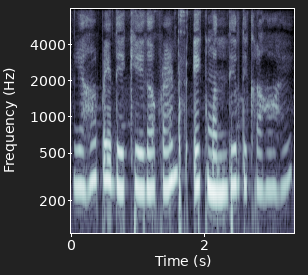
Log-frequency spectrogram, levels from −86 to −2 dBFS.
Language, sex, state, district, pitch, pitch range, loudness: Hindi, female, Rajasthan, Jaipur, 260 Hz, 250-280 Hz, -16 LUFS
